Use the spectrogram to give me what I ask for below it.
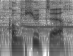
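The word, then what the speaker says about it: コンピューター: Vous voyez, il y a un petit trait juste après. Je peux vous le mettre en avant. Voilà, on a ce petit trait là, juste là. C'est pour allonger la syllabe, pour avoir 2 temps de lecture sur le son pew et ta.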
